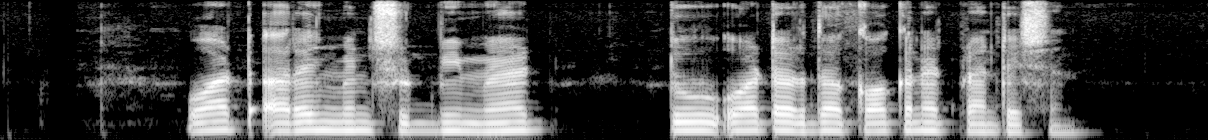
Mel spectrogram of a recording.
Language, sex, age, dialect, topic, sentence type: Kannada, male, 18-24, Coastal/Dakshin, agriculture, question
